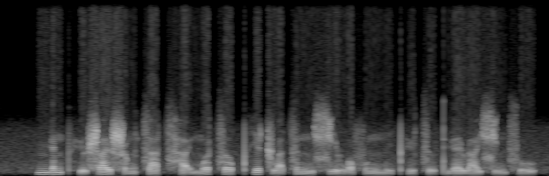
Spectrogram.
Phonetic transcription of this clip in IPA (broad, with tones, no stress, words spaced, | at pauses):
mɥɛ˥˩npʰy̰˨˩ʂa˥˩ɪ̯ʂɤ˧˥ŋ t͡sä˧˥t͡sʰa̰˨˩ɪ̯ mɤ˥˩ t͡sɤ˥ pʰi˥ʈ͡ʂwä̰˨˩t͡sə˥˩nmi˩ ɕi˥˩ɻwɔ̰˨˩fʊ˥˩ŋ mi˥pʰy˥ t͡sɹ̩˨˩ t̪ɥɛ˥ɻa˧˥ɪ̯ ɕi˥˧ŋsu˥˩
